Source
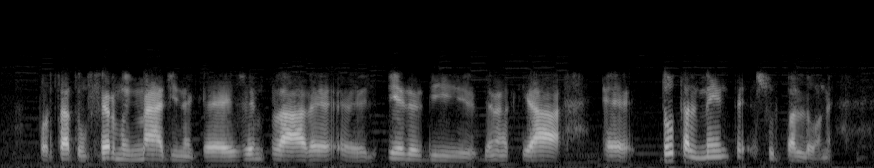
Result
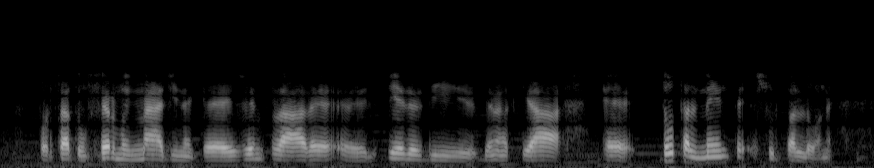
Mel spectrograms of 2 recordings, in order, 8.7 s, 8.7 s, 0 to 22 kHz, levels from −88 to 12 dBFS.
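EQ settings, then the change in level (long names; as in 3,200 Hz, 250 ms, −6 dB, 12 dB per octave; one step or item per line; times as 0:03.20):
moving average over 42 samples
+1.5 dB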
